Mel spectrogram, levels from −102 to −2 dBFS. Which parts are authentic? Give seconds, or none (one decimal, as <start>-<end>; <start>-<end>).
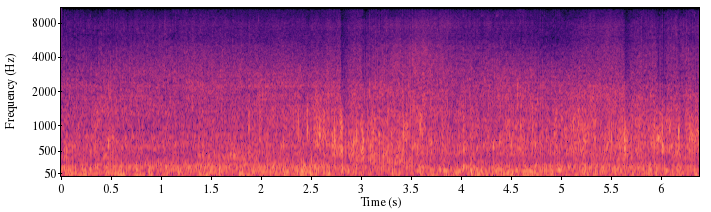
1.2-3.0; 5.0-5.8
